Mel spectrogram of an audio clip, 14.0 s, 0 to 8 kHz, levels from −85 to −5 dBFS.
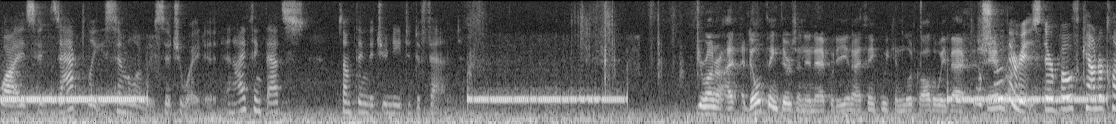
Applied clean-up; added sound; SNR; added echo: none; Telephone; -1 dB; none.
